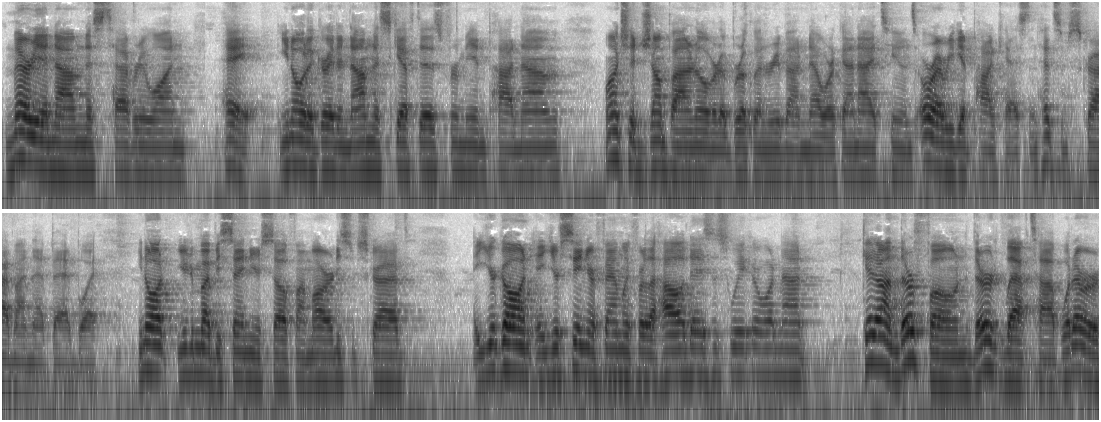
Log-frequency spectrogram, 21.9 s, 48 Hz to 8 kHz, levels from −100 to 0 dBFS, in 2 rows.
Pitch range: 100-120 Hz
